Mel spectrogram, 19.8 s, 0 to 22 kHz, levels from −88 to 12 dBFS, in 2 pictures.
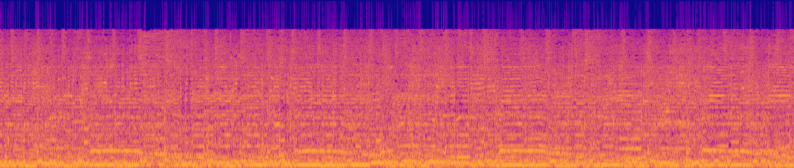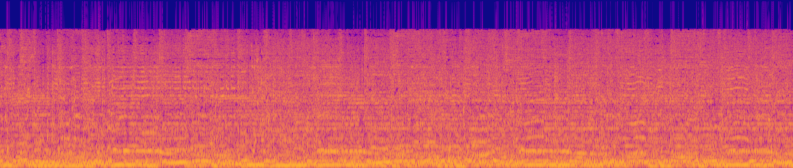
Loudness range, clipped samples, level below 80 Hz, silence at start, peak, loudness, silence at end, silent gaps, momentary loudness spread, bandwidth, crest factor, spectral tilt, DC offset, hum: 0 LU; 0.4%; -18 dBFS; 0 s; 0 dBFS; -8 LUFS; 0 s; none; 1 LU; 11 kHz; 8 dB; -4 dB/octave; under 0.1%; none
